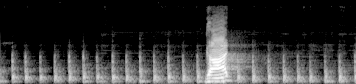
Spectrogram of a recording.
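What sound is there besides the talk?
repeated knocking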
